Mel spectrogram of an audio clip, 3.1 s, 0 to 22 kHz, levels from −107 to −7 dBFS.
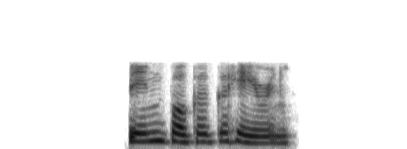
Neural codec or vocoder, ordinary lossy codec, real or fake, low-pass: none; Opus, 32 kbps; real; 3.6 kHz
